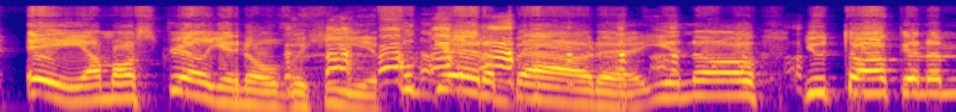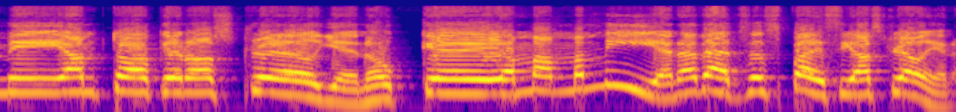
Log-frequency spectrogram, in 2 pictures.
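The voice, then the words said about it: Bad Australian accent, sounds New York Italian. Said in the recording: “I'm not very good with us with accents ... that's terrible ... They don't like the New York Italian accent ... New York Italian was not, we think, far enough from my own accent”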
